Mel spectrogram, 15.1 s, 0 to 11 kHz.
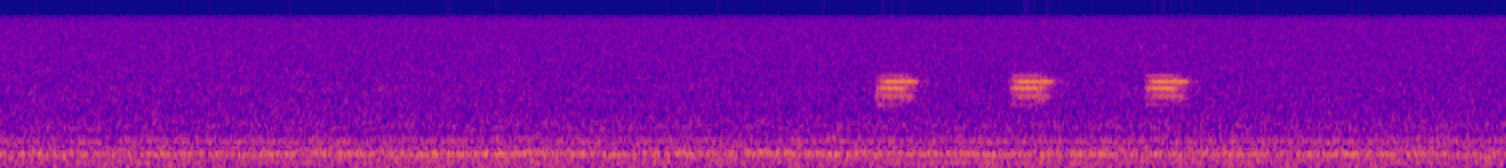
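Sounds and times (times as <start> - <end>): receiver hum and hiss: 0.0 - 15.0
bursts of data tones: 8.8 - 9.3, 10.1 - 10.7, 11.5 - 12.0.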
